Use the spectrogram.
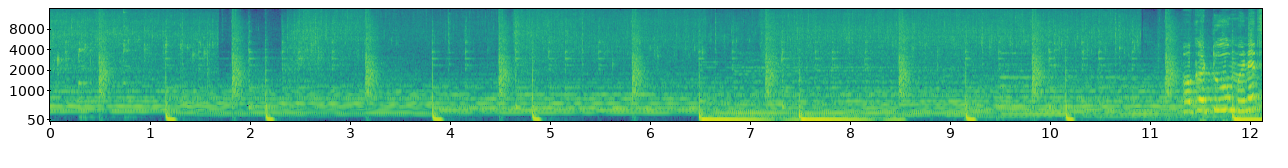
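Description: Fish pieces frying in hot oil in a pan, a steady crackling sizzle with scattered sharp pops and spatters close by, over a faint backdrop of soft music.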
